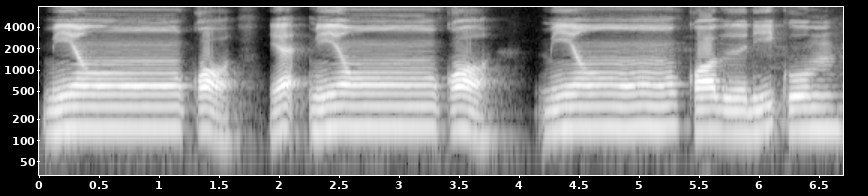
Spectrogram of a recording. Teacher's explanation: huruf q maka kita namakan dengan bacaan Ikhfa cara membacanya yaitu samarkan nunnya kepada huruf q bukan lagi Min qoblikum tapi kita samarkan ke Q dan ditahan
